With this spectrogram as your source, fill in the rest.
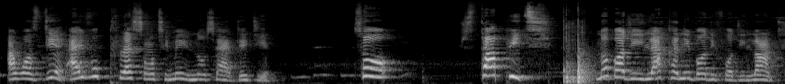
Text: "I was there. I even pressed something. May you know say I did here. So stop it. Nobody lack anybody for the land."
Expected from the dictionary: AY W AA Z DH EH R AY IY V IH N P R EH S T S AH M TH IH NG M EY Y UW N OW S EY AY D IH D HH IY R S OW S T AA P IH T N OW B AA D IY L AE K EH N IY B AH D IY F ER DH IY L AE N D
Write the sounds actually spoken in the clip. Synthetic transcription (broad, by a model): AY W AA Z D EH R AY IY V IH N P R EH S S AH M T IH M EY Y UW N OW S EY AY D IH D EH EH S OW S T AA P IH T N OW B AA D IY L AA K EH N IY B AH D IY F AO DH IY L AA N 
